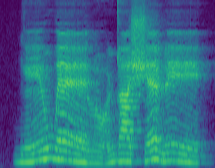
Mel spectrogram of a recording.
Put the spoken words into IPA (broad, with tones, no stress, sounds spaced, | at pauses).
ɡ ẽː˨˥ w ɛː˥˨ l ɔ̃˨˩˦ ɖ a˧ ʃ ɛ˧˥˧ ɳ e˥˨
